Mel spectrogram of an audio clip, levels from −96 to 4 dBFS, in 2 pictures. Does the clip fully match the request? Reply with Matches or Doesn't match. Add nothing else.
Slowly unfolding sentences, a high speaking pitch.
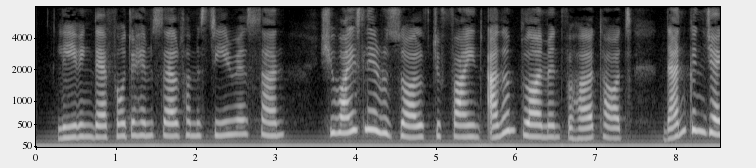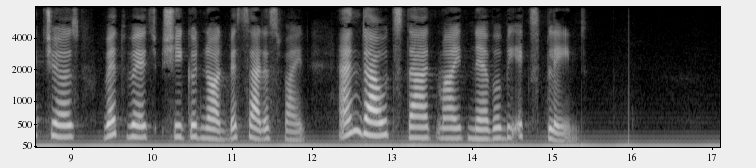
Matches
